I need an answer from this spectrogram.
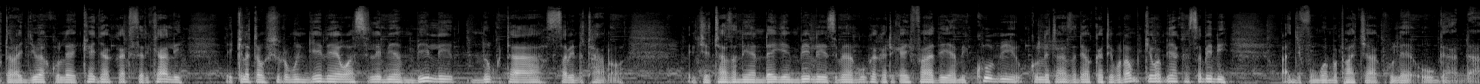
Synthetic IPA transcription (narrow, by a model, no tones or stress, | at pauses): u̥taɾaʄiwakulɛkɛɲawakati̥sɛɾikali | ikilɛtauʃuɾumwiŋɡinɛwaːsilimiambilinuktasaɓininatʰanɔ̰ | nt͡ʃinitanzaniandɛɠɛmbilizimɛaŋɡukakatikahifaðijamikʰumikulɛtanzaniawakatimwanam̩kɛwamiakasaɓini | a̰ʄifuŋɡuamapat͡ʃa̰kulɛ̰ʔṵɠa̰nda̰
